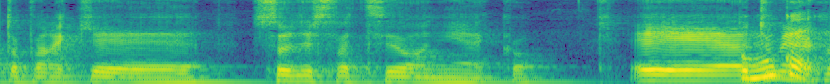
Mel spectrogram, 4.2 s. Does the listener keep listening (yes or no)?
yes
